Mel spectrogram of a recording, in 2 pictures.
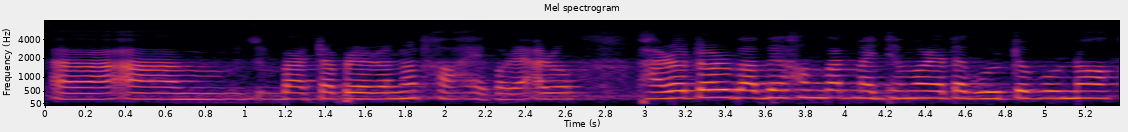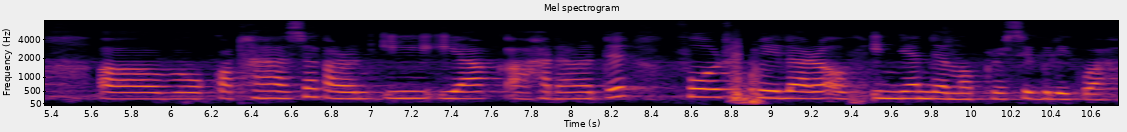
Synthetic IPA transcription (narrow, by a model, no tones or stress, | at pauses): baɹtapɹɛdɔnɔtxɔɦajkɔɹɛʔa̰ɹu | bʱaɹɔtɔɹbabɛxɔŋbadmajdʱjɔmɔɹɛtaɡuɹutːɔpuɹnɔ | kɔtʰaːsɛkaɹɔniijakxadʱaɹɔntɛ | pʰoɹtʰpilaɹɔ̰pʰindijandemɔkɹasibulikʊwaɦɔ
